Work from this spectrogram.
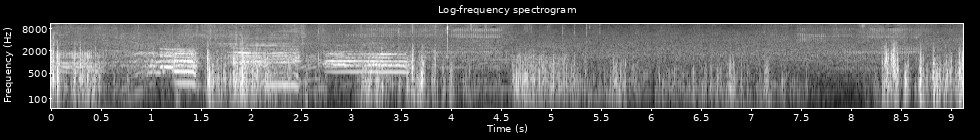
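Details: Cows of several colours and breeds mooing close by, recorded from the back of a pickup truck amid the herd: several deep, drawn-out harmonic moos in the first few seconds, then quieter shuffling and a final rising moo near the end.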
